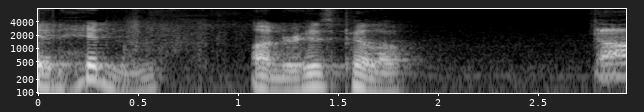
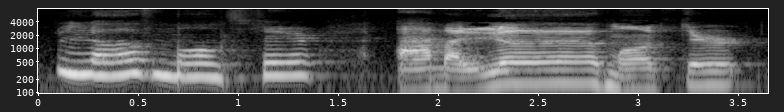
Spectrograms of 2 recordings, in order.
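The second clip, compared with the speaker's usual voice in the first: monster voice; 2 semitones higher, much slower than usual. Acted. Reading to kids, the monster introduces himself in a slow voice. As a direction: stretch it out like a cuddly monster.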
